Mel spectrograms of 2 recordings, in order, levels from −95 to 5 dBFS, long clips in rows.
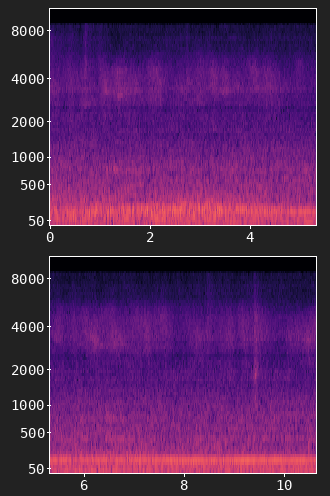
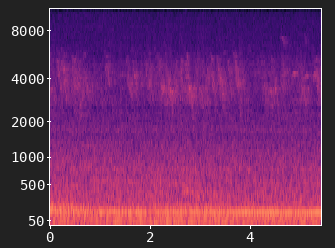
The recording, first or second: second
